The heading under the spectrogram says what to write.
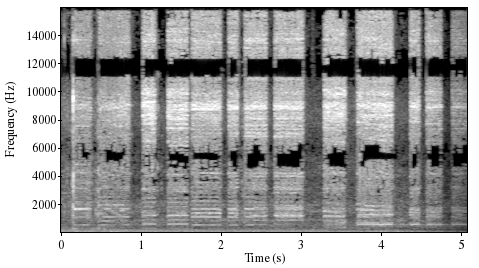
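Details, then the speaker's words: Customer complaint: power window makes rapid mechanical clicks in short bursts with pauses, like tapping out Morse code; window regulator or motor clicking. "this customer said their passenger window sounds like a machine gun"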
